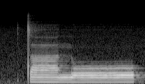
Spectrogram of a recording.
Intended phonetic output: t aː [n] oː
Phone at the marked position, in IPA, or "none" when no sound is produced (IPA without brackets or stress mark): n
